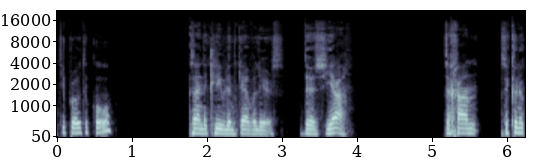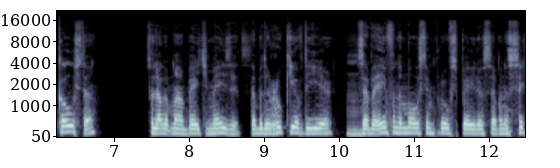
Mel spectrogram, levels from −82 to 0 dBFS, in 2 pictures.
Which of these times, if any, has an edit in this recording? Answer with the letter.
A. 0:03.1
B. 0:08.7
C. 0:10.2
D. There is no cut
A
